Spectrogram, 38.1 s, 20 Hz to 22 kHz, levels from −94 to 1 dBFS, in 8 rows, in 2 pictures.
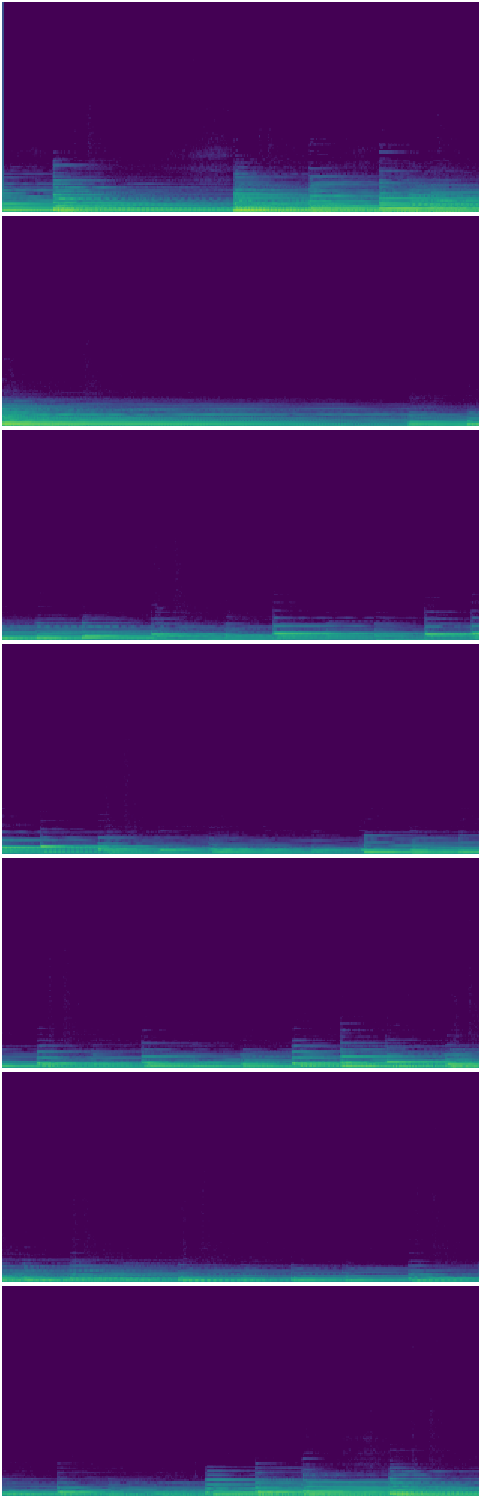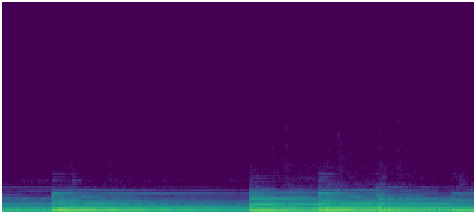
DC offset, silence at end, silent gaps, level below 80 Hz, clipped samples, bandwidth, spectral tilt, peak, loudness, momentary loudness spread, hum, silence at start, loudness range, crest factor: under 0.1%; 0 s; none; -50 dBFS; under 0.1%; 4.1 kHz; -11 dB/octave; -10 dBFS; -30 LUFS; 16 LU; none; 0 s; 12 LU; 20 dB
